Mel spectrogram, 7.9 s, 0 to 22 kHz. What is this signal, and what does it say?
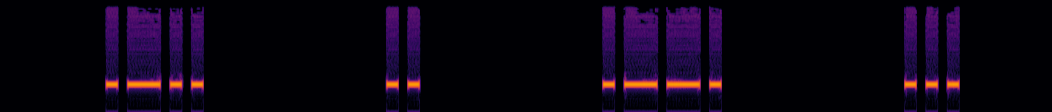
Morse code, heard as a keyed tone, about 15 wpm, spaced as for 5 wpm, 1000 Hz. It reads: LIPS
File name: 5wpm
